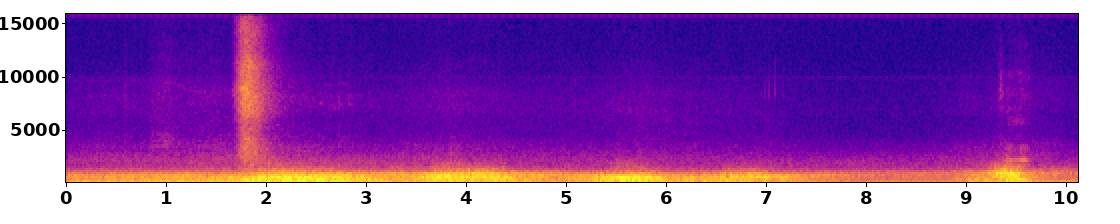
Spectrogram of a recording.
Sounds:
speech, vehicle, outside, rural or natural

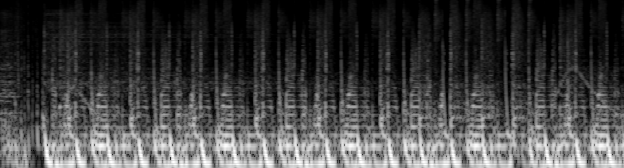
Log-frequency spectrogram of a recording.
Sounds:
electronic dance music, electronica, electronic music, music, trance music, house music

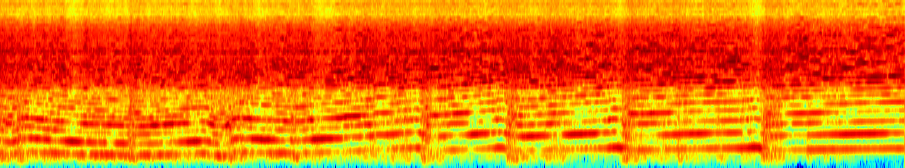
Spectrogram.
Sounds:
musical instrument, strum, guitar, electric guitar, plucked string instrument, playing electric guitar, music

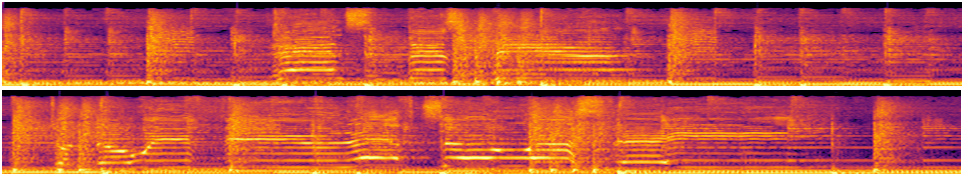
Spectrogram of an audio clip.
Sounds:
dance music, music

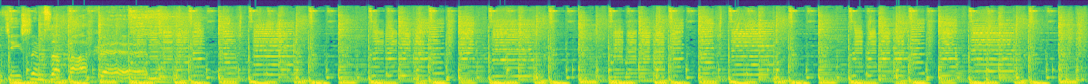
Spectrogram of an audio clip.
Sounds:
music

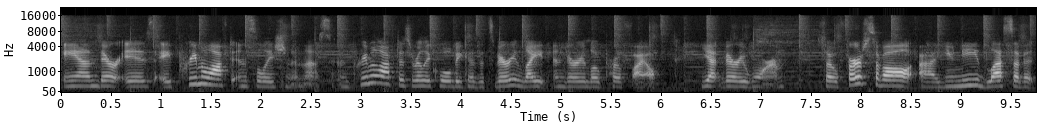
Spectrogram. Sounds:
speech, music

